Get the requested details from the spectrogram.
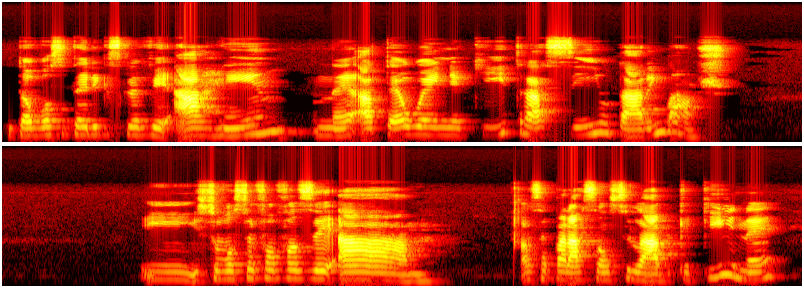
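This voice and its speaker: Bright-voiced woman teacher. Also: lowish voice. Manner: patient, explains step by step with many fillers. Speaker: schoolteacher. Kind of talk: recorded classroom lesson.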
